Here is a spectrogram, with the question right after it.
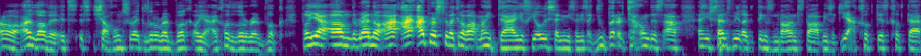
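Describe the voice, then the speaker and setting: An ordinary speaking voice from a man with an American accent, fairly high in pitch, with ordinary pitch variation, a fairly quick pace and hardly any pauses. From United States. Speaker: TikTok creator. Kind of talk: casual chat.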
